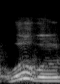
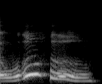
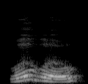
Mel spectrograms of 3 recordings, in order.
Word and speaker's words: Woo Woo: We have Woo Woo. That's how you say her name. Woo Woo. Singing Good Girl My Madonna, huh? I said woohoo. Woo Woo.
